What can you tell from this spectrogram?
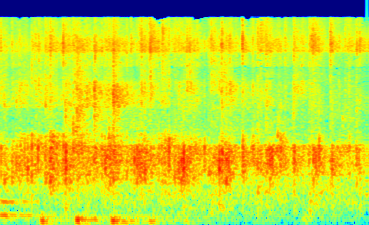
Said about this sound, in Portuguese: Eu acho que nada mais justo do que essa homenagem, é, mas fica aqui o nosso agradecimento. Eu queria que a gente pudesse aplaudir mais uma vez eles, pessoal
